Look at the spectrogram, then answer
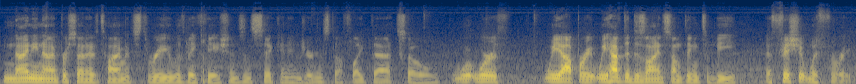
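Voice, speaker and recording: A man being interviewed as a fire lieutenant, talking conversationally and deliberately in short, thought-out phrases. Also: medium pitch, slight background noise.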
